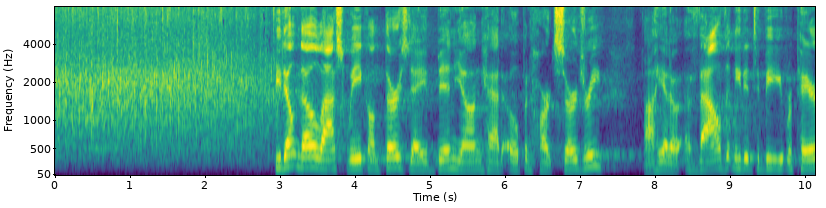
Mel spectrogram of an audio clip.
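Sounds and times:
audience clapping: 0:00.0 - 0:03.6
speech: 0:02.9 - 0:10.1.

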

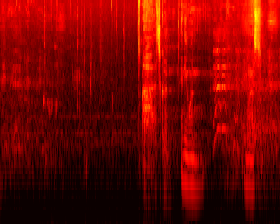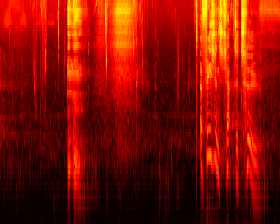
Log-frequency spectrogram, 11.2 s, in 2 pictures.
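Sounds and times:
laughter: 0:00.0 - 0:01.0, 0:04.2 - 0:06.2
low steady hum: 0:00.0 - 0:11.1
person drinking water: 0:00.8 - 0:02.4, 0:06.2 - 0:08.9
speech: 0:02.8 - 0:05.4, 0:09.6 - 0:11.0.

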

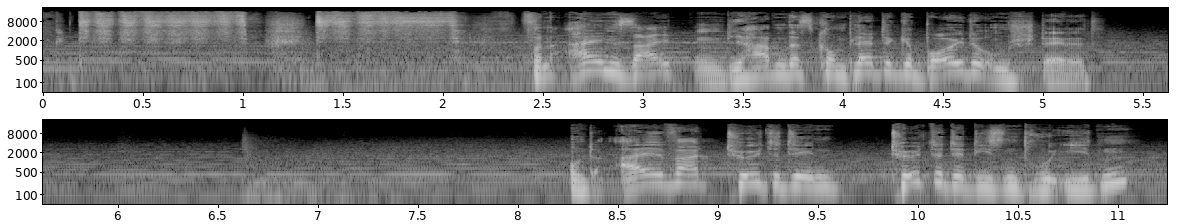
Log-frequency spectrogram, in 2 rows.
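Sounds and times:
scratching on windows: 0:00.0 - 0:02.2
speech: 0:02.4 - 0:05.4, 0:08.3 - 0:11.2.

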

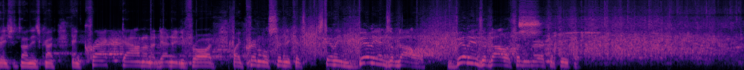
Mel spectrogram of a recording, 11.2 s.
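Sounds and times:
speech: 0:00.0 - 0:09.0
audience applause, open hand clapping: 0:02.9 - 0:11.1.

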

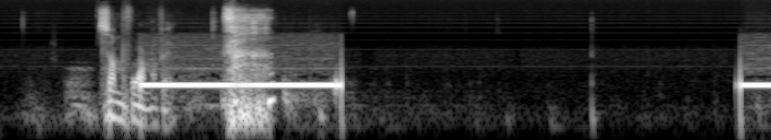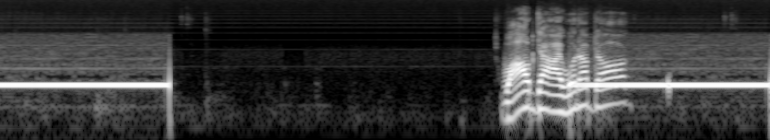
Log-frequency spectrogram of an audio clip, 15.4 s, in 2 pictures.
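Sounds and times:
speech: 0:01.0 - 0:02.9, 0:12.8 - 0:14.0
phone line ringing on an unanswered call: 0:01.4 - 0:03.4, 0:07.4 - 0:09.4, 0:13.4 - 0:15.3.

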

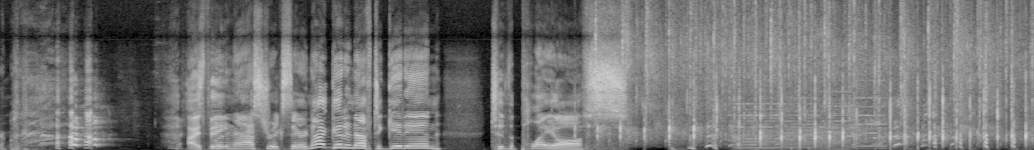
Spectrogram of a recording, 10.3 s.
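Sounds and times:
speech: 0:00.0 - 0:00.6, 0:01.9 - 0:07.0
laughter: 0:00.0 - 0:01.2, 0:06.6 - 0:10.3
studio audience clapping: 0:05.7 - 0:10.3.

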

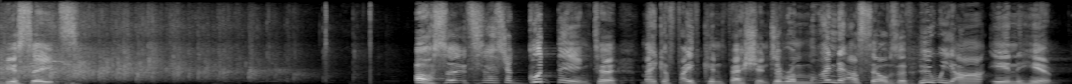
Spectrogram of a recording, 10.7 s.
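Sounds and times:
speech: 0:00.0 - 0:00.9, 0:04.2 - 0:10.6
audience clapping in praise: 0:00.0 - 0:03.7.

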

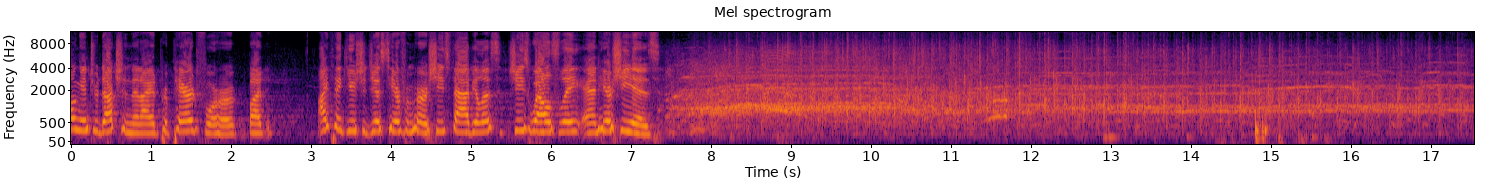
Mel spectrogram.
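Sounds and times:
speech: 0:00.0 - 0:07.8
crowd applause: 0:07.6 - 0:17.5.

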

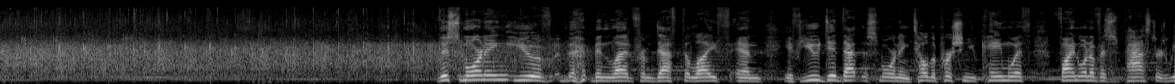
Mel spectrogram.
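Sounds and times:
audience cheering: 0:00.0 - 0:04.8
speech: 0:04.4 - 0:11.7.

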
